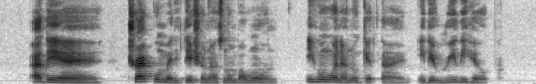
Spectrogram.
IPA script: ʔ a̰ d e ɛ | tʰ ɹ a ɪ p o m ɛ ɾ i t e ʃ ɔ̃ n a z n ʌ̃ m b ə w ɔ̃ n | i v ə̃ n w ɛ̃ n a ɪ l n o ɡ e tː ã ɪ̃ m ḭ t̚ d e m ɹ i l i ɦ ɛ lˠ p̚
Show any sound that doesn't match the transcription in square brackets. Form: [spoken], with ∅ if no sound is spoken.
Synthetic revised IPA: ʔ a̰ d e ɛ | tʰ ɹ a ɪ p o m ɛ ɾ i t e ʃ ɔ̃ n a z n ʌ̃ m b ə w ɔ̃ n | i v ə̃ n w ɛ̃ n a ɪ [∅] n o ɡ [ɛ] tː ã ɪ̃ m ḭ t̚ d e [∅] ɹ i l i ɦ ɛ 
